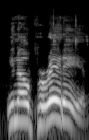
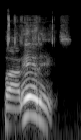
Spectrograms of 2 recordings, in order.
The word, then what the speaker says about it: Paredes: You got to say his name correct. You can't say it with the English inflection. Paredes. Now, Paredes.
